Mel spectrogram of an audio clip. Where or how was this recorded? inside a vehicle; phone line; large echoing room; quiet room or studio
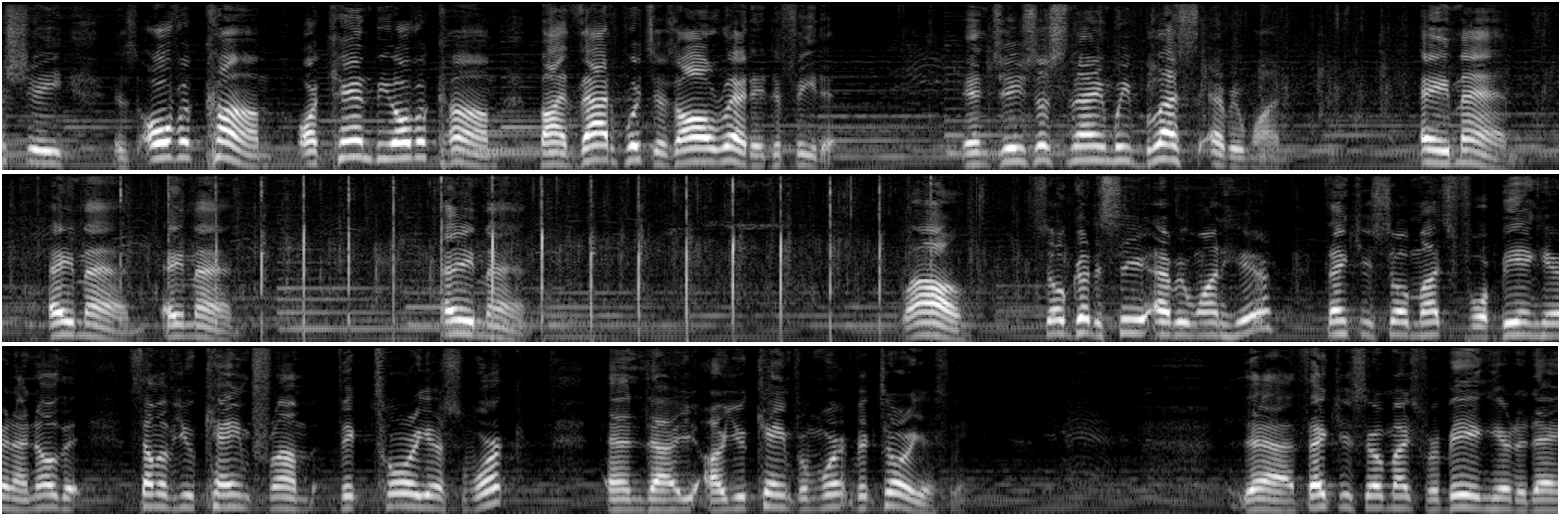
large echoing room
